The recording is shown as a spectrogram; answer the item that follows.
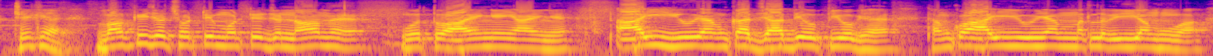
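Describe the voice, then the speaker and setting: A man's voice: high voice, a bit bright. A male teacher, giving a classroom lesson and drilling students with repeated questions for them to answer back.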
